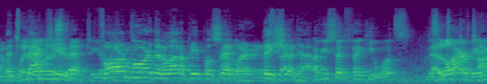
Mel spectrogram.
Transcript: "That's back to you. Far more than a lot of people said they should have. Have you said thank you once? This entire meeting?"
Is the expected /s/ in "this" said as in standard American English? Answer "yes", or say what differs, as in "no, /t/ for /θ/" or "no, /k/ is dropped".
no, /s/ is dropped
